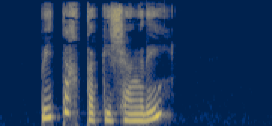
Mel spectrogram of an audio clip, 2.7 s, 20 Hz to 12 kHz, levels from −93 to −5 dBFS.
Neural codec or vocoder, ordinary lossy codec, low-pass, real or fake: none; AAC, 64 kbps; 10.8 kHz; real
